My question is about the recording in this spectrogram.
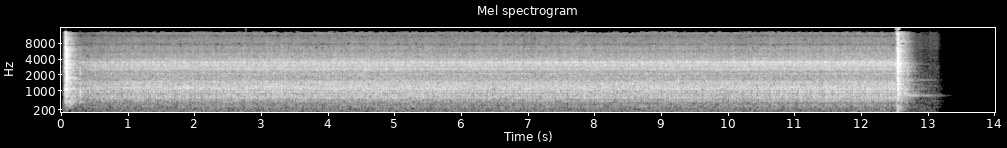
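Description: A sharp click, then a steady hiss of noise for about twelve seconds, cut off by another click, after which it goes silent.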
